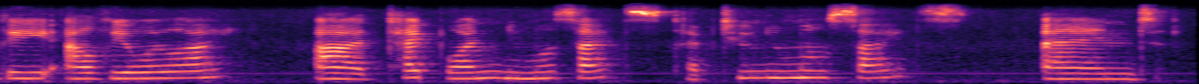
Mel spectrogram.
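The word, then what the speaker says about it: pneumocytes: alveoli I type one new more sites type two new sites and alveolar macrophages just remember four new mo sites uh it's like pneumonia the P is silent because this is a Greek word and so what we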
